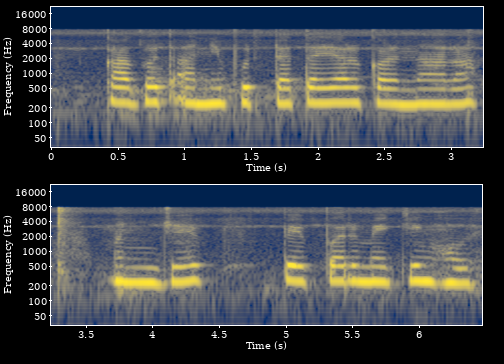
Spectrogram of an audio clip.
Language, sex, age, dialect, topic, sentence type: Marathi, female, 41-45, Southern Konkan, agriculture, statement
